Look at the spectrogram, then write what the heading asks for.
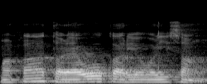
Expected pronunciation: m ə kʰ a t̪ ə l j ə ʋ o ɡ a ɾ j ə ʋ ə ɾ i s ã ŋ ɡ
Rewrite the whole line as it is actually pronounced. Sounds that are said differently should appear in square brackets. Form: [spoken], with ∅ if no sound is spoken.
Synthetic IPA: m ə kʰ a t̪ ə [ɭ] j [a] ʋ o [k] a ɾ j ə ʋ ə [ɭ] i s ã ŋ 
